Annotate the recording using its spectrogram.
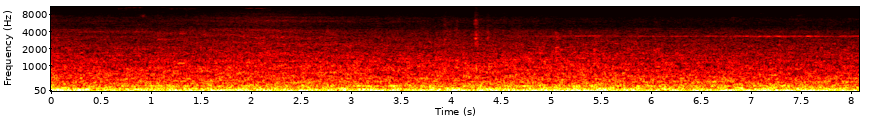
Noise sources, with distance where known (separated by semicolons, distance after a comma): large-sounding engine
